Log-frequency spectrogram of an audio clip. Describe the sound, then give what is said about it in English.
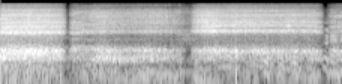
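A voice mimics Darth Vader-style heavy, labored breathing while filming a video: loud, raspy, hissing breaths drawn in and pushed out in a slow, steady rhythm, with brief pauses between each of about three cycles. “If anything has ever made me want to get my fitness back on track, it was the laborious breathing.”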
